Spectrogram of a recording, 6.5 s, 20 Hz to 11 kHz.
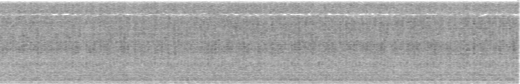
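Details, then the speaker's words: Triumph TR4 four-cylinder idling after adjusting points and setting ignition timing with a timing light to about four degrees before top dead center: steady, even note with no misses, stumbles or pinging; running much smoother. "about the right you hear the engine this is running much smoother"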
